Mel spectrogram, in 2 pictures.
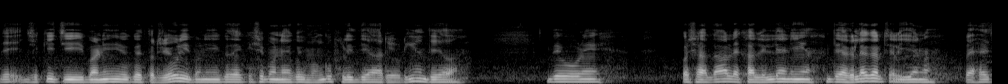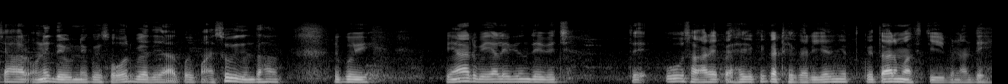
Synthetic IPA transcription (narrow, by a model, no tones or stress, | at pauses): t̪ḛːd͡ʒekiːt͡ʃiːd͡ʒbəniːioːkoːiːt̪əɾd͡ʒoːliːbəniːkoeːkɪt͡ʃʰeːbəneaːkoːiːməŋɡuːpʰəliːd̪eːaːɾeːʊɽɪjãːd̪eːa̰ː | t̪eːoːnẽː | pəɾʃaːd̪aːleːkʰaːliːlɛːɽ̃ijãːt̪eːəɡlaːkəɾt͡ʃə̰lḭːjaːnaːpɛːseːt͡ʃaːɾʊ̰nẽːd̪eːʊɽnẽːkoːiːsoːɾʊpjaːd̪eːa̰ːkoːiːpã̰ːd͡ʒsoːbiːd̪ɪnd̪aː | t̪eːkoːiː | pɪjãːɾəpejaːleːbiːʊ̃nd̪eːbɪt͡ʃ | t̪eːoːsaːɾeːpɛ̰ːseːd͡ʒɪkeːkəʈʰːeːkəɾiːɛ̃ːkoiːt̪əɾmət̪ʰt͡ʃiːd͡ʒbənãːnd̪eː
